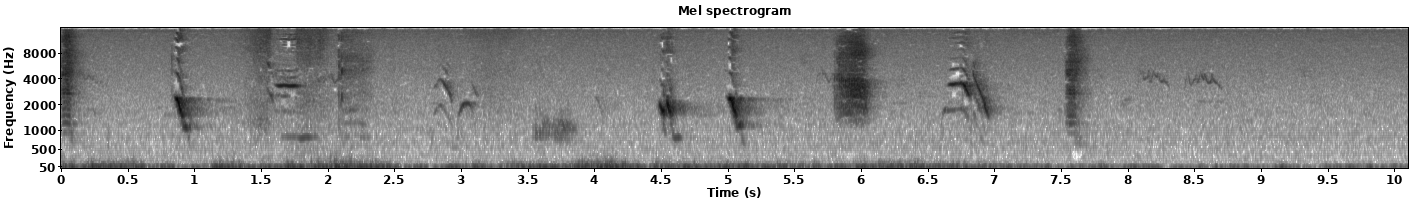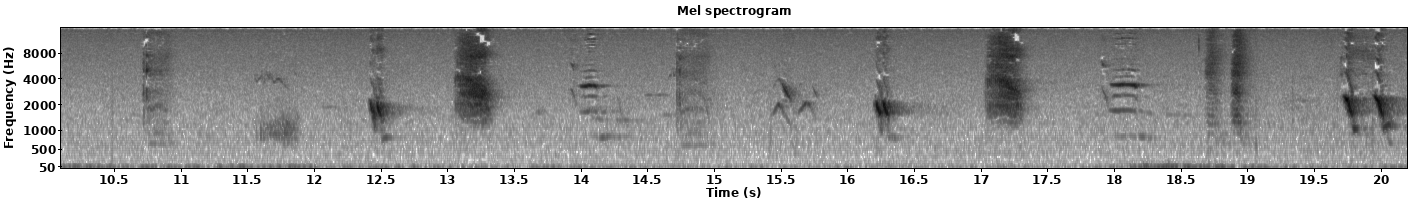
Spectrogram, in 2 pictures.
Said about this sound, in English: Amazing, isn't it? One of the birds you heard on there was the tui.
